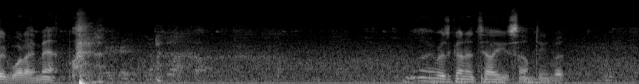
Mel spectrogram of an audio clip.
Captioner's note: audience laughter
